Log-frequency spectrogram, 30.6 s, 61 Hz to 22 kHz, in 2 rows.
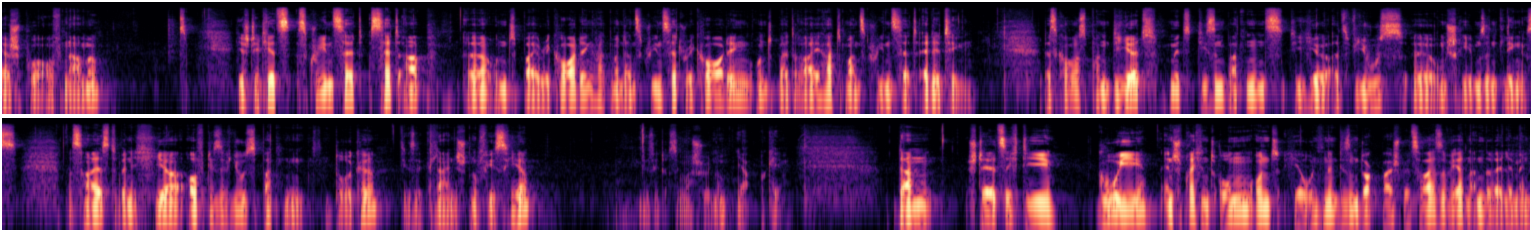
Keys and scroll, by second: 1.1 super+BackSpace.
